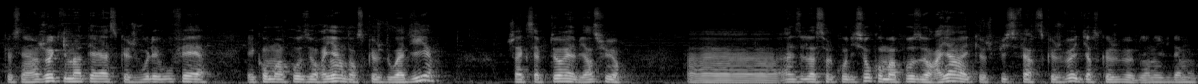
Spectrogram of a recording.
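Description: A man in his thirties with a blocked nose and slightly hoarse voice, chatting casually to his webcam at home as a gaming YouTuber, rambling with lots of filler sounds. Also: medium pitch, a little mellow. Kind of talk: casual to-camera chat. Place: small room at home.

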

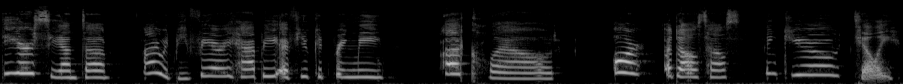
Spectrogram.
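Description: A woman's voice: very high-pitched, animated, takes it slowly, sharp tone, no echo, voice pushed up, exaggerated voice. A woman voicing an earnest, polite little girl reading out her wishes to Santa in a storybook. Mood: polite, hopeful. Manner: sweet, polite, careful wishing.

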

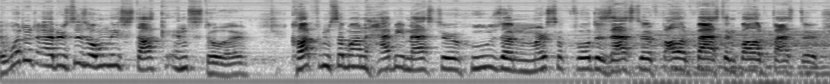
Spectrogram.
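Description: Man, dramatic gothic poetry recitation, theatrical delivery, slightly high-pitched, humming room noise. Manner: theatrical, swinging from hushed murmurs to loud cries. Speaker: poetry reader, library director. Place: indoor room by a curtained window. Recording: noisy room recording with steady hum.

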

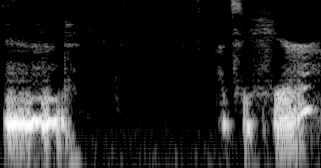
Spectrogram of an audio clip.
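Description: A woman with a hoarse voice from a head cold, giving a relaxed, chatty craft tutorial at her work table. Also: lowish voice, extremely slow. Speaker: craft instructor. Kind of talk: casual step-by-step tutorial.

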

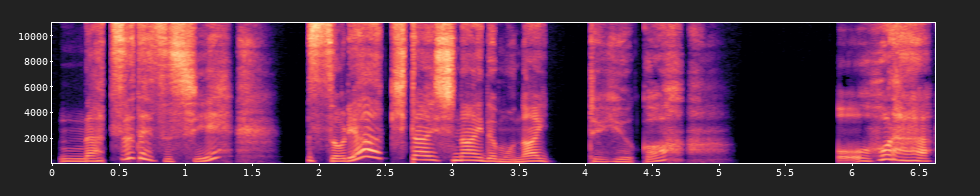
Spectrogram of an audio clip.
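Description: A woman voicing a playful, cheerful young swordswoman in an anime mobile game, breezy, expressive and teasing like a big sister. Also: on the high side, breathy edge, no echo, studio quality, heavily acted. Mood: flustered. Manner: breezy, expressive, teasing, casual with sudden formal turns.

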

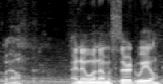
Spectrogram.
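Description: A man playing a gruff, wry older American con man and mentor in a video game cutscene, grumbling in a folksy way. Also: lowish voice, very animated, normal speed, noisy background. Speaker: game character voice actor. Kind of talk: video game cinematic acting. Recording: loud background music.

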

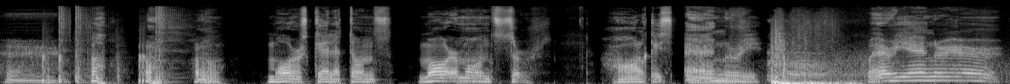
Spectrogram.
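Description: A man voicing a hulking, angry brute who grunts and speaks in simple, broken phrases for an animated block-game cartoon. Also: medium pitch, drawn-out words, background noise, full character voice. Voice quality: gravelly grunting.

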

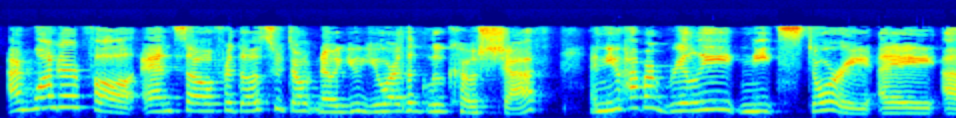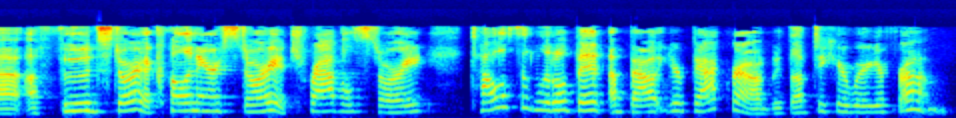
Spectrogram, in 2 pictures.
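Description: A woman's voice: on the high side, expressive, moderate pace. A woman in her thirties hosting a live stream from home on a phone, speaking in an enthusiastic, heartfelt way about love and nourishment. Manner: warm-hearted, spiritual, enthusiastic. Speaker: host. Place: indoors, home room. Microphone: phone camera, video call.

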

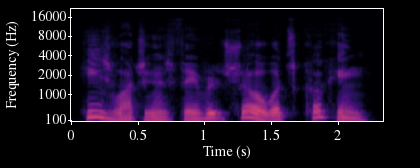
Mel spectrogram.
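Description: An older man voicing a kind, patient wife who speaks gently and reassuringly. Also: medium pitch, very animated, normal speed, gravelly, voice pushed up. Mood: gentle. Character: kind, patient middle-aged wife, woman.

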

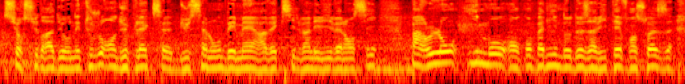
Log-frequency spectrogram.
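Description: A man presenting a radio show, delivering a smooth scripted link to the break. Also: fairly high pitch, steady tone, fairly quick, background noise.

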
